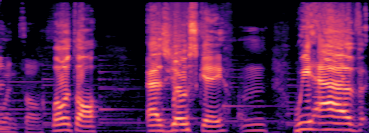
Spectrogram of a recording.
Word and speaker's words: Lowenthal: Lowenthal.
